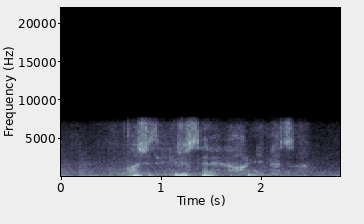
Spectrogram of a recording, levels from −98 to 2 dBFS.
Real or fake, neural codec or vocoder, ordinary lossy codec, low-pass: fake; codec, 44.1 kHz, 7.8 kbps, DAC; Opus, 24 kbps; 7.2 kHz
